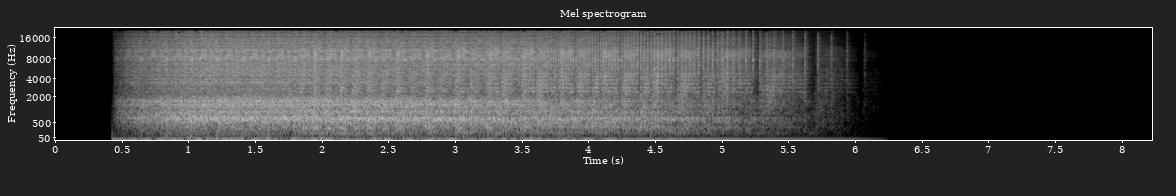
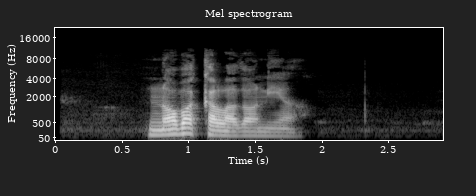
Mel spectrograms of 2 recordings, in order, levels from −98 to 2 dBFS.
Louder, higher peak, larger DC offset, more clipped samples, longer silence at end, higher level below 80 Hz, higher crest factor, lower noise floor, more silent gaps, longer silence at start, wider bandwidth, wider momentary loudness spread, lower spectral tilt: second, -22 LUFS vs -19 LUFS; about the same, -4 dBFS vs -2 dBFS; first, 0.2% vs under 0.1%; neither; first, 2.6 s vs 1.1 s; first, -62 dBFS vs -72 dBFS; about the same, 24 dB vs 20 dB; second, -57 dBFS vs -71 dBFS; neither; second, 0.45 s vs 0.7 s; first, over 20 kHz vs 10 kHz; second, 14 LU vs 20 LU; second, 1.5 dB/octave vs -6 dB/octave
